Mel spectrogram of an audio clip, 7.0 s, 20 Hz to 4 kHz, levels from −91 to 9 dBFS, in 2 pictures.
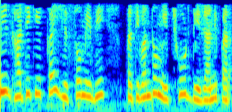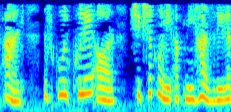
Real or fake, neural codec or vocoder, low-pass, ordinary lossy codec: real; none; 3.6 kHz; MP3, 24 kbps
